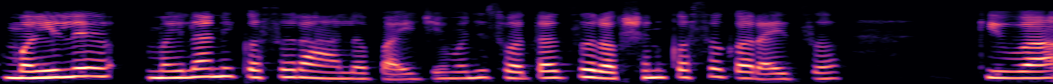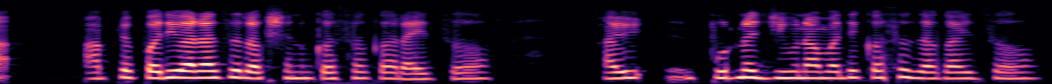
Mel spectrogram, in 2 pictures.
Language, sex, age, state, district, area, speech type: Marathi, female, 18-30, Maharashtra, Washim, urban, spontaneous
